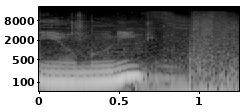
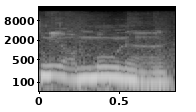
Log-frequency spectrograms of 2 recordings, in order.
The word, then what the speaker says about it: Neomuna: Neomuni? Well, he says it. I mean, like, I shouldn't say shit, but like the way it's pronounced, it's Neomuna. Mooney, Muna.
